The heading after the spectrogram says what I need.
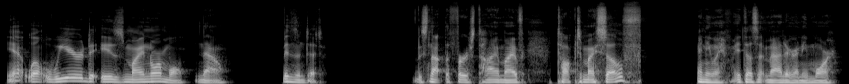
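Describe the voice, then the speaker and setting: A man's voice: on the low side, moderate pace, a little mellow, lightly acted. A young man in a horror audio drama playing a weary, defiant college student haunted by his past, candid and dryly resigned. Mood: weary defiance. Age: young adult.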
